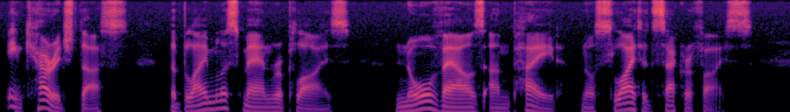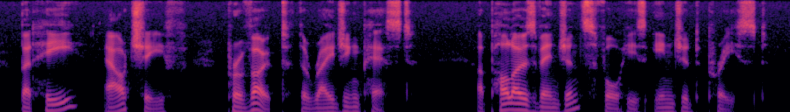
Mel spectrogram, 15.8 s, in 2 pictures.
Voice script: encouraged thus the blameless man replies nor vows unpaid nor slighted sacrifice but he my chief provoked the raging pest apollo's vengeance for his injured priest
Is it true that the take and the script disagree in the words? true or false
true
